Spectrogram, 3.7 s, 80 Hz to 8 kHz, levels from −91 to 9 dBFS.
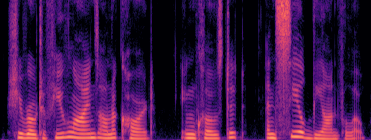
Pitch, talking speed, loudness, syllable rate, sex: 215 Hz, 225 wpm, -21 LUFS, 7.0 syllables/s, female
